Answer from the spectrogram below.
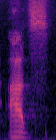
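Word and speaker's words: atsav (עצב): And I love the word that's used there, atsav, okay? A-T-S-A-V is how you pronounce it.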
